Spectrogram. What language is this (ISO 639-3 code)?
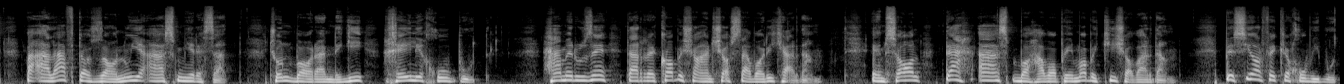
fas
